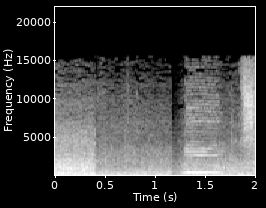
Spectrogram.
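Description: Street traffic noise, with a short vehicle horn toot about a second and a half in.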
